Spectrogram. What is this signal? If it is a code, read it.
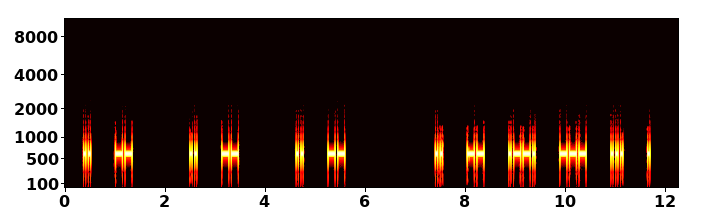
Morse code, heard as a keyed tone, about 25 wpm, spaced as for 13 wpm, 600 Hz. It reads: IM IM IM IMPOSE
